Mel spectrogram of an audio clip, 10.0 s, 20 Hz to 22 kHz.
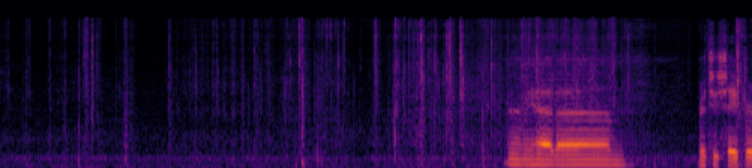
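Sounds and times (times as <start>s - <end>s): trading cards being handled: 0.0s - 8.8s, 9.4s - 10.0s.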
